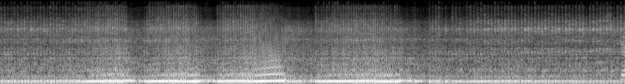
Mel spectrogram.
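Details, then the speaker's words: Air-cooled turbo VW Bug after replacing blown exhaust gasket, cold start: deep steady idle with slight rev rise and fall, the earlier ticking now gone. "turned it on and you don't hear that ticking sound anymore so i'm gonna turn it on for you guys so you guys can hear it"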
